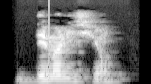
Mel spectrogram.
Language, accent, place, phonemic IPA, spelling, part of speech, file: French, France, Lyon, /de.mɔ.li.sjɔ̃/, démolition, noun, LL-Q150 (fra)-démolition.wav
- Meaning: demolition (the action of demolishing or destroying, in particular of buildings or other structures)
